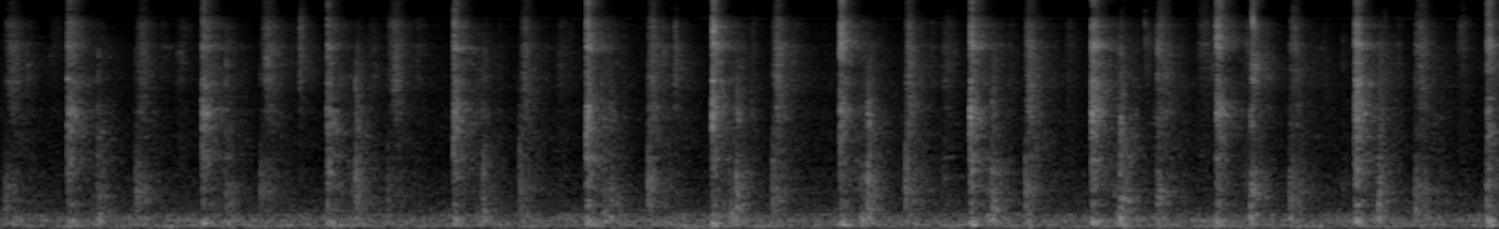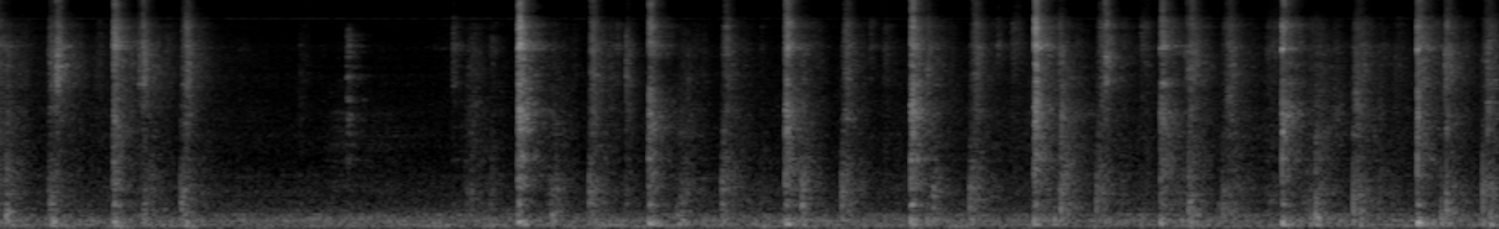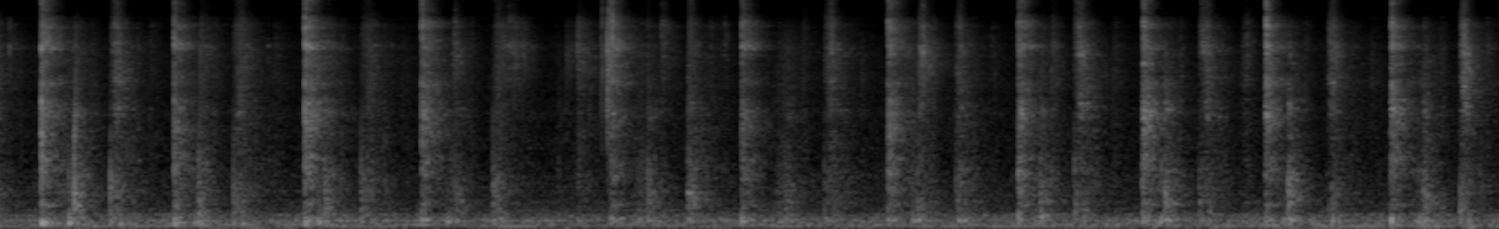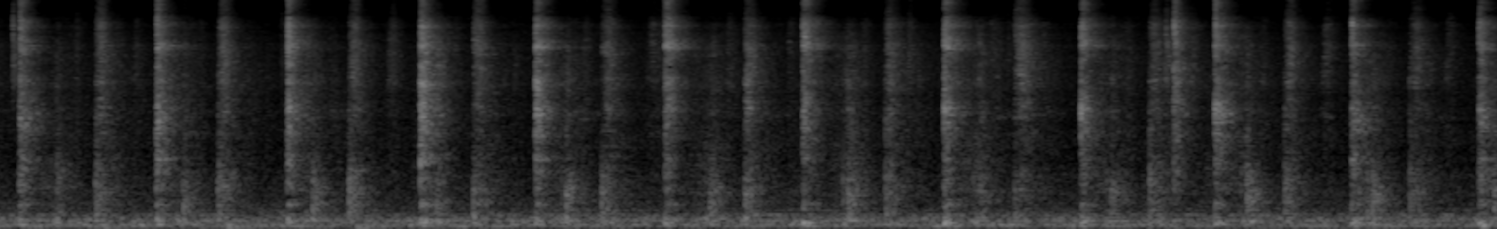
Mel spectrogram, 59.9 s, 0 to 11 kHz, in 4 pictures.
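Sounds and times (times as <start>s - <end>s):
low steady hum: 0.0s - 59.9s.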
